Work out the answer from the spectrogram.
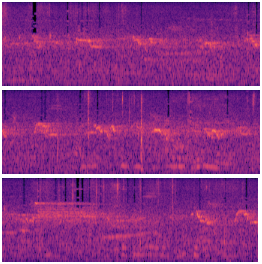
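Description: Birds calling over and over: short, high chirps repeating every half second or so, over steady background noise.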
